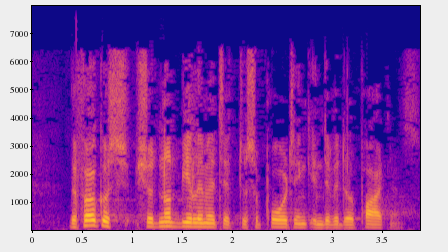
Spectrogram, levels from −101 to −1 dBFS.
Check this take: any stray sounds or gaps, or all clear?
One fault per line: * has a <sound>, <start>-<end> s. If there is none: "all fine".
all fine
